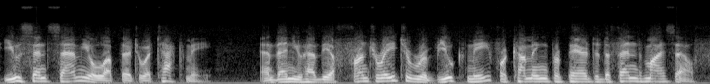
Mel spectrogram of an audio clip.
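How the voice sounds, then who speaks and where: A man's voice: medium pitch, big pitch swings, normal speed, dry recording, muffled recording, voice pushed up. A man voicing a young woman who speaks indignantly and defiantly. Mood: angry. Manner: indignant, rising.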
